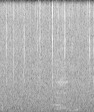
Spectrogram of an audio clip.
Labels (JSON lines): {"label": "ambient", "recorder": "HydroMoth"}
